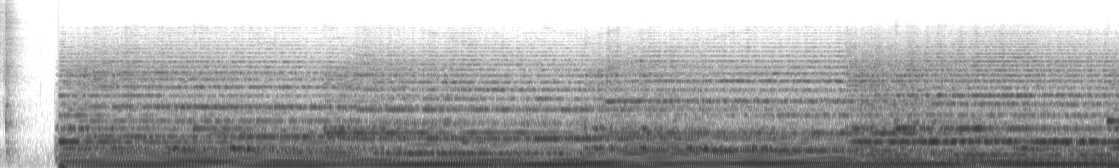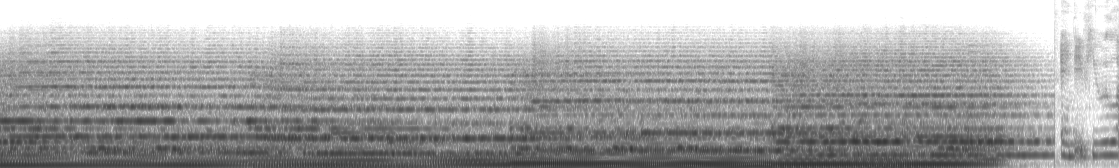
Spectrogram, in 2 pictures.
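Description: Sustained sung vocals drenched in reverb with a wavering, pulsing tremolo, layered over a full musical backing that holds steady before cutting off at the end.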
